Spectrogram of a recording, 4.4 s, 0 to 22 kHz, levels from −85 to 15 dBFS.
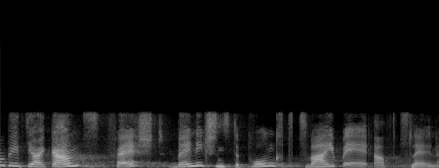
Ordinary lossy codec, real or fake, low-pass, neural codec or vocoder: none; fake; 7.2 kHz; codec, 16 kHz, 1 kbps, X-Codec, HuBERT features, trained on balanced general audio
